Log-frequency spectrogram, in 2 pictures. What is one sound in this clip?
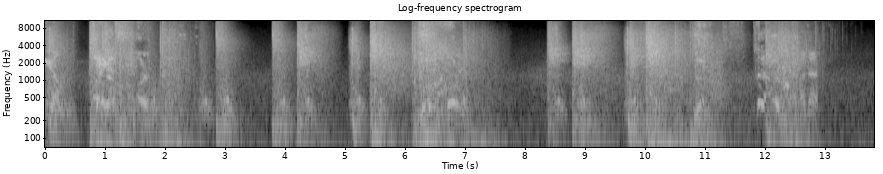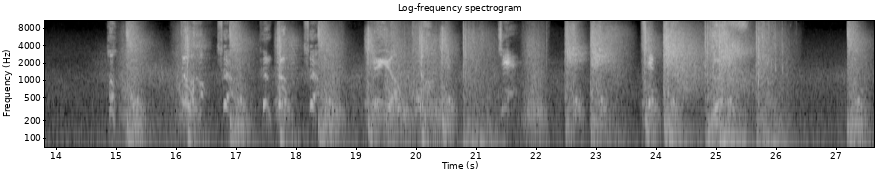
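Punches and kicks land with heavy impact thuds in quick bursts.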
